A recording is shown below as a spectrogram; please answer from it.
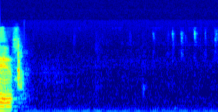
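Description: Near silence: faint steady low hum of room tone, with a few very faint ticks near the end.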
